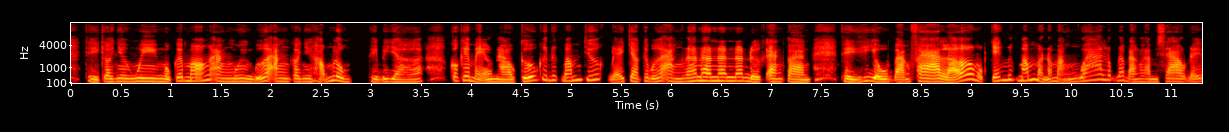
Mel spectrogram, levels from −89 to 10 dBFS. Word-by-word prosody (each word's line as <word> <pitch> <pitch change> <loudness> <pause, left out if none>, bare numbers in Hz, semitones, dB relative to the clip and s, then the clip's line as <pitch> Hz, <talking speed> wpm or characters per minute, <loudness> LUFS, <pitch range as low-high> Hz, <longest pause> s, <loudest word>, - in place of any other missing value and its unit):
thì 155 - -3
coi 175 +3 -2
như 185 0 -2
nguyên 190 0 +1
một 160 - 0
cái 215 - 0
món 220 +6 +2
ăn, 185 -9 -2
nguyên 180 0 -2
một 165 - -2
bữa - - +3
ăn 185 -2 +1
coi 180 0 -2
như 180 0 -4
hỏng 220 - -3
luôn, 210 -8 +1 0.2
thì 165 - -4
bây 175 - -3
giờ 150 -3 -4
á - - -6 0.3
có 230 - -2
cái 250 0 0
mẹo 160 -7 -1
nào 150 -2 0
cứu 215 +9 +4
cái 285 +1 -6
nước 265 0 -8
mắm 215 +6 0
trước 290 +2 -2
để - - -3
cho 195 -1 -2
cái 210 - -7
bữa 180 - -1
ăn 200 -5 -1
nó 200 +3 +1
nó 225 0 +5
nó 220 0 +2
nó 220 0 +2
được 160 -7 -1
an 175 -1 +2
toàn? 150 -4 0 0.3
Thì 155 -4 0
thí 225 - -5
dụ 160 - +6
bạn 150 -1 0
pha 185 -1 +6
lỡ 170 - +6
một - - -3
chén 220 +5 0
nước 285 -1 -3
mắm 240 +4 +1
mà 300 - 0
nó - - -3
mặn - - -4
quá, 230 +8 -3
lúc 275 -2 -6
đó 250 - -6
bạn 160 -7 -3
làm 160 -2 -5
sao 170 +2 -1
để 170 - -6
185 Hz, 325 wpm, -24 LUFS, 165-225 Hz, 0.3 s, dụ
